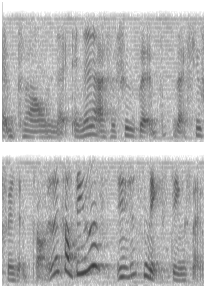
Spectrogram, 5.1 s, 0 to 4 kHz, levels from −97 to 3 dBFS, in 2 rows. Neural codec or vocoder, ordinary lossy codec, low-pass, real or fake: none; none; 3.6 kHz; real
